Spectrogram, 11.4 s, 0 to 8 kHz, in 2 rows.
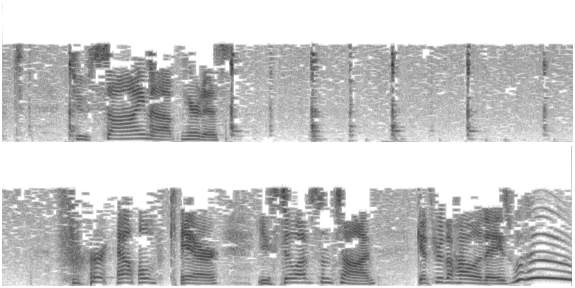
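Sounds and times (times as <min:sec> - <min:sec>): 
speech: 0:00.1 - 0:02.4, 0:06.7 - 0:11.1
atomic clock ticking: 0:00.2 - 0:05.8.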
